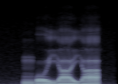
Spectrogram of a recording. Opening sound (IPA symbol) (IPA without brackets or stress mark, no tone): m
